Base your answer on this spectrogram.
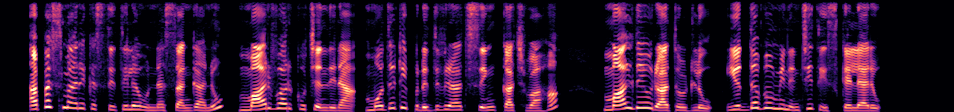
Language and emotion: Telugu, neutral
